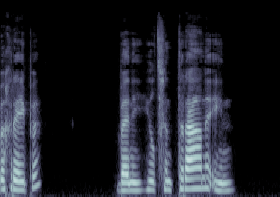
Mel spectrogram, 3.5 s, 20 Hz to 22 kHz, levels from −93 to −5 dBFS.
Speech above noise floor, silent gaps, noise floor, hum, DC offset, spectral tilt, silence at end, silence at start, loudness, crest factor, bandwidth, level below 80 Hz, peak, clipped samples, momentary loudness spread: 55 dB; none; -82 dBFS; none; under 0.1%; -5.5 dB/octave; 0.6 s; 0 s; -27 LUFS; 22 dB; 15 kHz; -60 dBFS; -8 dBFS; under 0.1%; 14 LU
